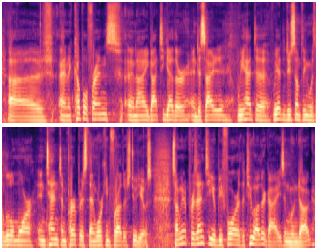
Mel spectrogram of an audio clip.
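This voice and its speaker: With a French accent, the speaker goes at a fairly quick pace with fairly even intonation against noticeable background noise. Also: man, fairly high pitch for a man. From France. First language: French and English. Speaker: animation studio technology chief. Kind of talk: lecture. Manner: halting.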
